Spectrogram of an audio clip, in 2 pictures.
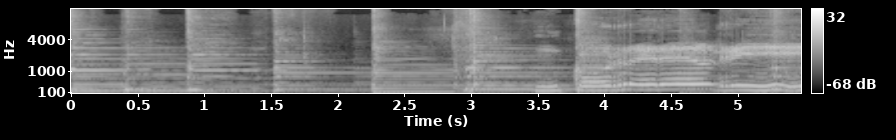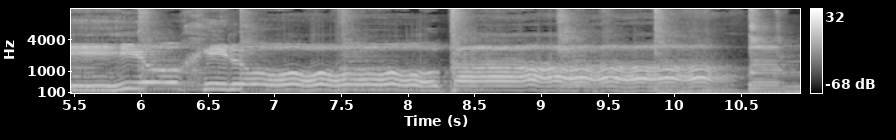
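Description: Aragonese jota: an elderly man sings long, wavering notes to his own strummed classical guitar. The guitar plays alone for about the first four seconds before the voice comes in, and the singing breaks off near the end.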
